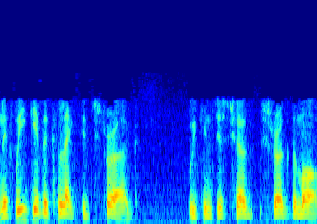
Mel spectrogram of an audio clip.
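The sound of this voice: A man speaks at a fairly quick pace and medium pitch, his lively intonation carrying a slightly husky edge in a dry, close sound with no echo.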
